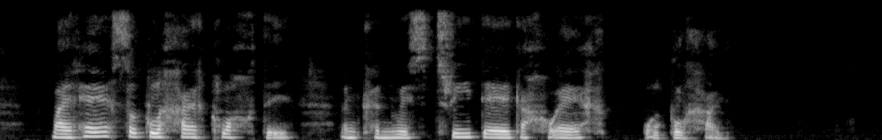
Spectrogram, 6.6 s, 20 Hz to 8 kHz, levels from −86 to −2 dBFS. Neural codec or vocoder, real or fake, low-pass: codec, 16 kHz, 16 kbps, FreqCodec, smaller model; fake; 7.2 kHz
